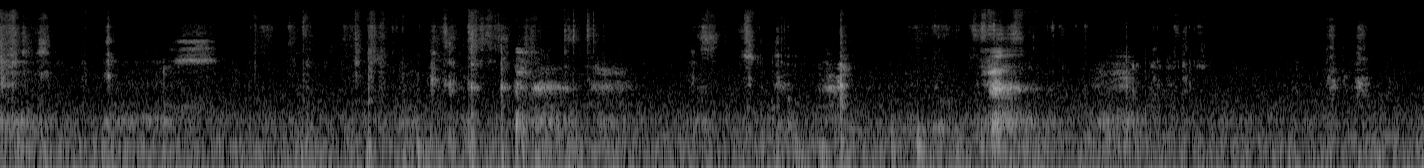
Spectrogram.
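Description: Near silence, with faint scattered rustles and light taps of card stock being pressed flat and handled by hand.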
